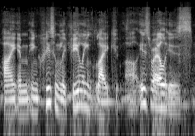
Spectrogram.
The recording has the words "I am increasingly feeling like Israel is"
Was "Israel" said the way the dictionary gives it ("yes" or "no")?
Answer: yes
